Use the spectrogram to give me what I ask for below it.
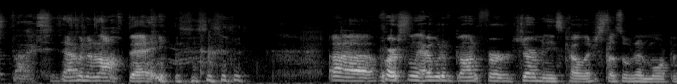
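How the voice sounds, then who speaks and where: A man's voice: fairly high pitch, a bit bright. Man, casual podcast chat, joking, hesitant fillers, faint hiss behind. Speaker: podcast co-host.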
